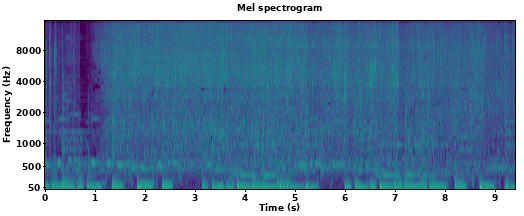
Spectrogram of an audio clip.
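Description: Shrimp, vegetables and rice sizzling in a frying pan as they are stirred, an even hiss that sets in about a second in. Background music with a pulsing bass beat plays throughout.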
